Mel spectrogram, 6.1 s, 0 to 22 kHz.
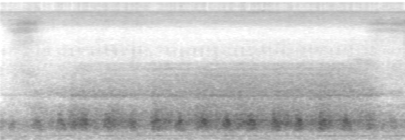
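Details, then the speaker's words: Home fetal Doppler (Sonoline) at 11 weeks 4 days of pregnancy, found quickly low on the abdomen: rapid, regular whooshing fetal heartbeat, displayed at about 153–155 bpm (heard about 165). "sometimes it takes me a couple minutes to find the baby's heartbeat and sometimes it doesn't um just bear with me while I do this and I found it already"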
